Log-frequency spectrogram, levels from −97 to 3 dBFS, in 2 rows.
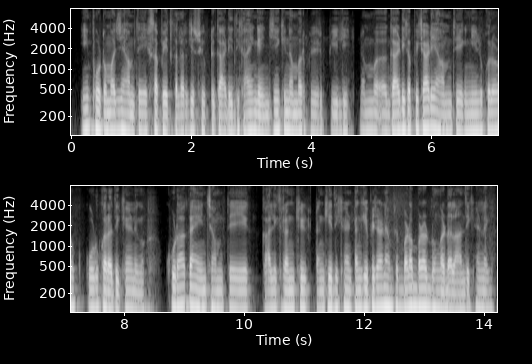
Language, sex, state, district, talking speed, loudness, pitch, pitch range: Garhwali, male, Uttarakhand, Uttarkashi, 230 wpm, -18 LUFS, 110 Hz, 110-115 Hz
